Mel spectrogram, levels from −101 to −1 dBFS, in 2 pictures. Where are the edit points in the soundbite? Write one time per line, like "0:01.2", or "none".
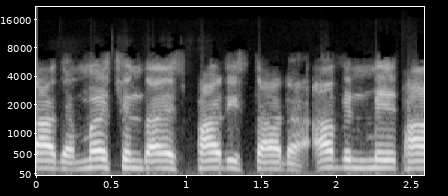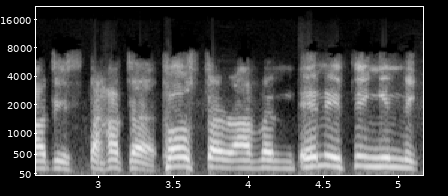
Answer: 0:02.4
0:03.4
0:04.3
